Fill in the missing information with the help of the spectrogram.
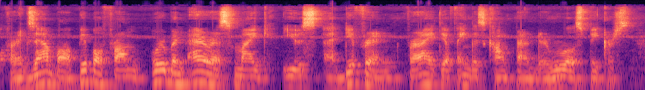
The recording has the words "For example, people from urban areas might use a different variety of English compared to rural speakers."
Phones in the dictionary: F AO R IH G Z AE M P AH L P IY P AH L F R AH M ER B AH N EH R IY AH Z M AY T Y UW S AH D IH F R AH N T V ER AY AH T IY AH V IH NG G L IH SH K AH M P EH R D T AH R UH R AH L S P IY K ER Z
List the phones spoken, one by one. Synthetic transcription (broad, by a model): F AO R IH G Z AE M P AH L P IY P AH L F R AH M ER B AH N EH R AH S M AY T Y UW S AH D IH F R AH N T V ER AY AH T IY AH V IH NG G L IH SH K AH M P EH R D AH R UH R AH L S P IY K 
